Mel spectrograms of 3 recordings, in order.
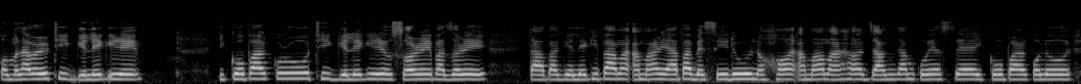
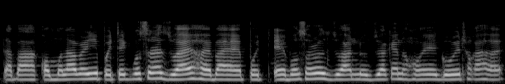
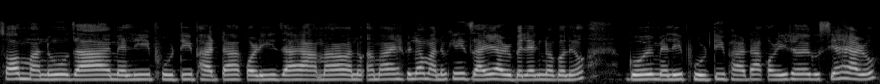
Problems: low volume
